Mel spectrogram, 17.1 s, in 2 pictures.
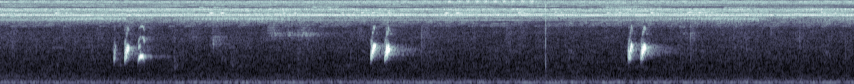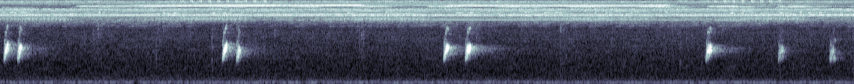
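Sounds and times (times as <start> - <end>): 
Leptodactylus frog calling in French Guiana: 3.7 - 4.0, 10.8 - 11.1, 13.0 - 13.5.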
